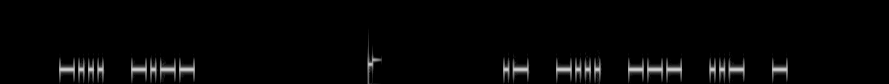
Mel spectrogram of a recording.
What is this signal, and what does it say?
Morse code, heard as a keyed tone, about 25 wpm, spaced as for 18 wpm, 700 Hz. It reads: BY ABOUT
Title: 2x Character Spacing - Top 100 Words - 25wpm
